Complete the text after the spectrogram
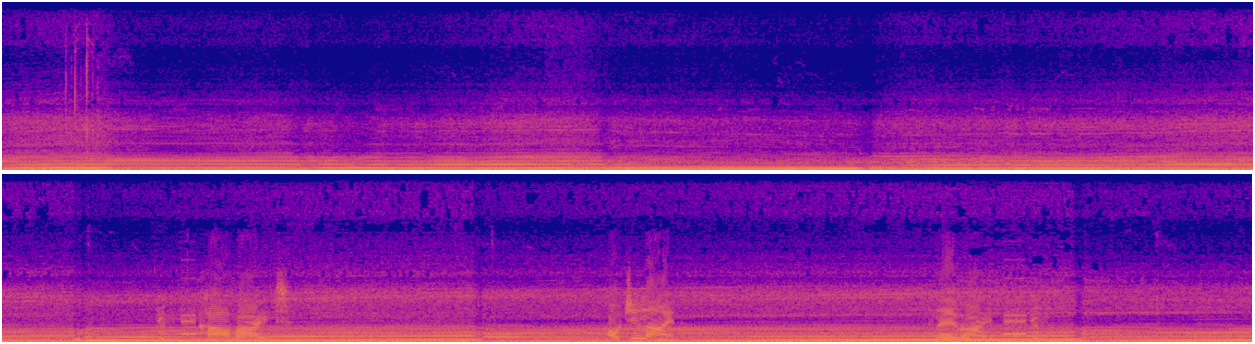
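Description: A racing car engine roars and climbs in pitch through the gears.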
